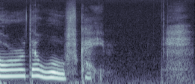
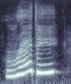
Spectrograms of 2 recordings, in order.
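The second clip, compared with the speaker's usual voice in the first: loud, very high one-word reply; triumphant little pig; 11 semitones higher, 11 dB louder than usual. Acted. Pig answering the waiting wolf, triumphant.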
